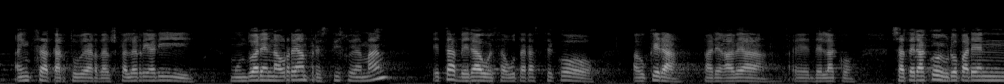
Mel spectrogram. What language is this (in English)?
Basque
